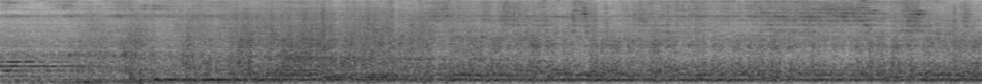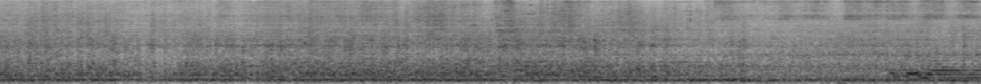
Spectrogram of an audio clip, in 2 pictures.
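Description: Passenger train hauled by a diesel locomotive passing close by on a sharp curve: a loud, steady rumble of engine and wheels with rapid wheel clatter over the rail joints. Some high wheel squeal from the curve comes around the middle.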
